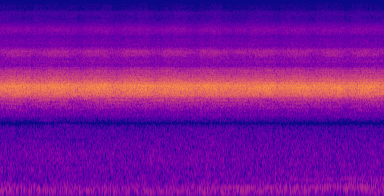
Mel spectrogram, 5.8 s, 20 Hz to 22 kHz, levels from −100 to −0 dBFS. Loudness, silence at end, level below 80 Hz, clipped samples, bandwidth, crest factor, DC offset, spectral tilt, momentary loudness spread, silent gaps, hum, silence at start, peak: -22 LUFS; 0 s; -76 dBFS; under 0.1%; 18 kHz; 14 dB; under 0.1%; 2.5 dB/octave; 1 LU; none; none; 0 s; -10 dBFS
